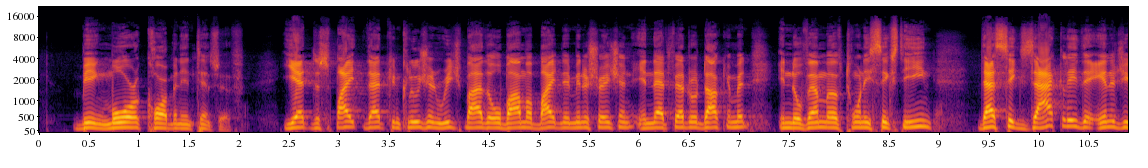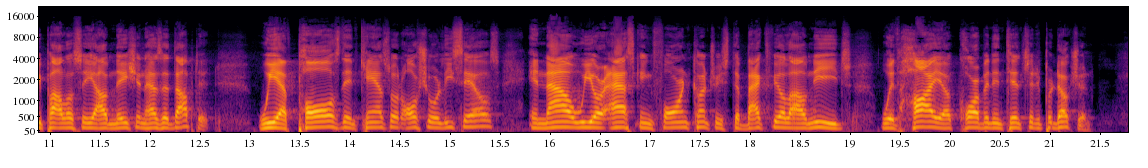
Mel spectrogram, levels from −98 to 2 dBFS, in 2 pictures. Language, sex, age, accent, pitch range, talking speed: English, male, 60-79, American, 145-175 Hz, 145 wpm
